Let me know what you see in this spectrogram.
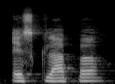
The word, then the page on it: esclapa: esclapo; provençal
